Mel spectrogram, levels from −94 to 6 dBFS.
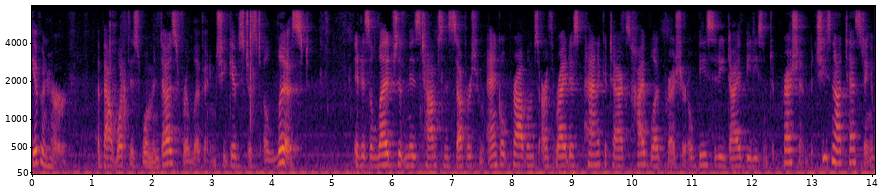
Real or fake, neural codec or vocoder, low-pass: real; none; 7.2 kHz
